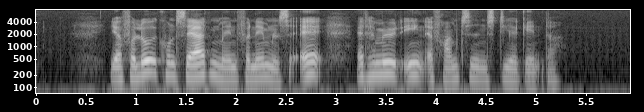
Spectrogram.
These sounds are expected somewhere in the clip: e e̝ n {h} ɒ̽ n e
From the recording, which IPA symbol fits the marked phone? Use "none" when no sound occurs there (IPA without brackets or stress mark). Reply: f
